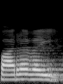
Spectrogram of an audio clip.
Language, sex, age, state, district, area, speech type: Tamil, female, 18-30, Tamil Nadu, Cuddalore, rural, read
